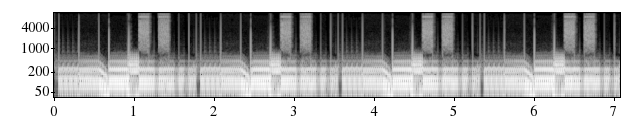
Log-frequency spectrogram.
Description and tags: plucked bass string: processed in audacity
Bass, Rhythmic, Suspense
